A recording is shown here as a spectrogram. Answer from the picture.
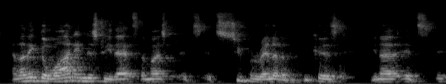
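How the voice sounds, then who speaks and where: Against a quiet background with audible room echo, a man talks at a fairly quick pace in a somewhat breathy voice with ordinary pitch variation. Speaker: winemaker; panelist. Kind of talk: panel discussion. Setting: video call. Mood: relaxed, smiling. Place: home room. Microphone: video call.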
